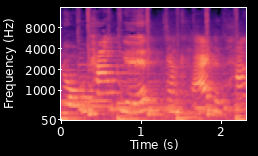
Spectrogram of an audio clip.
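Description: Children's voices singing or chanting over cheerful backing music with a steady beat.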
